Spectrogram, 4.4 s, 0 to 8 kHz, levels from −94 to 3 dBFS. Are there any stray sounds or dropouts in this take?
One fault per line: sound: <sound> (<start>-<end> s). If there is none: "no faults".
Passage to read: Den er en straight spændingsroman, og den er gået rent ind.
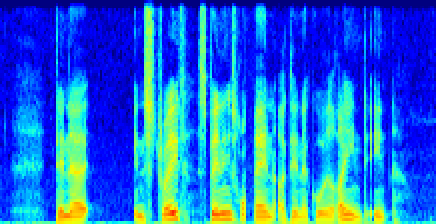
sound: dropout (2.4-2.6 s)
